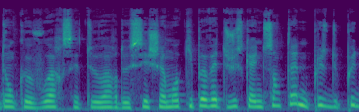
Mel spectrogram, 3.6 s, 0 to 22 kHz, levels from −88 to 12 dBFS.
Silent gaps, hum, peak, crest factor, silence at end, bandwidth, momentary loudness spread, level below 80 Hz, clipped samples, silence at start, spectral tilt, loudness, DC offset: none; none; -6 dBFS; 18 dB; 0 s; 16.5 kHz; 4 LU; -62 dBFS; under 0.1%; 0 s; -4 dB/octave; -23 LUFS; under 0.1%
